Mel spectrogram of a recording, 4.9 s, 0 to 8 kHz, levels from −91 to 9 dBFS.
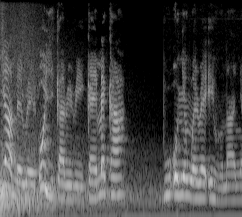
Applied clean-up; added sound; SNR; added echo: none; Fireworks; 9 dB; none.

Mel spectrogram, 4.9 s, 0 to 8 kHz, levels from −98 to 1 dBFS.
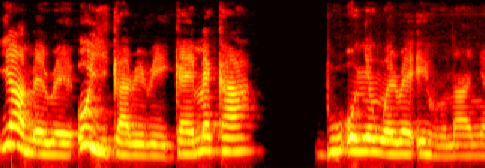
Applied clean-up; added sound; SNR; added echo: none; none; none; none.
